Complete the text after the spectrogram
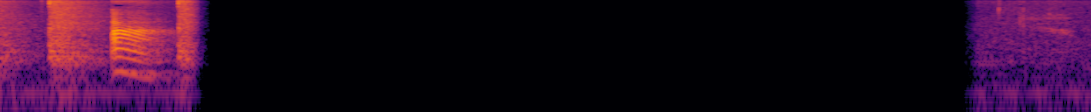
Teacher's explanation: Vokal A menggunakan tinggi rendah lidah rendah bawah, gerak lidah bagian depan, struktur terbuka, bentuk bibir tak bulat. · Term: bunyi vokal A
